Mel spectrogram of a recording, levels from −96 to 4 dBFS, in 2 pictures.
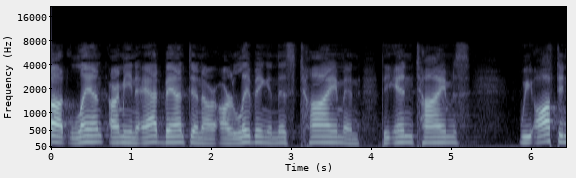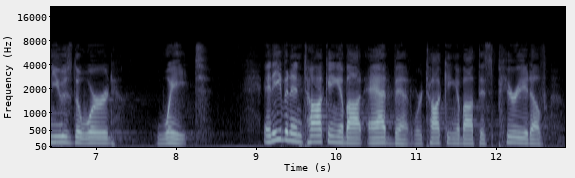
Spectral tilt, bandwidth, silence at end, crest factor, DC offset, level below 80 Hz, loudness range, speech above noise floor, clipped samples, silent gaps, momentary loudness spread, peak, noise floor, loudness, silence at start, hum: -7 dB/octave; 7.6 kHz; 0.3 s; 20 dB; under 0.1%; -70 dBFS; 3 LU; 39 dB; under 0.1%; none; 11 LU; -14 dBFS; -73 dBFS; -34 LUFS; 0 s; none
